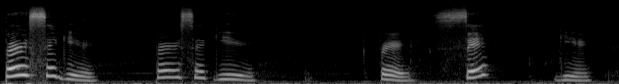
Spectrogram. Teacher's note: A sílaba mais forte é o gir.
